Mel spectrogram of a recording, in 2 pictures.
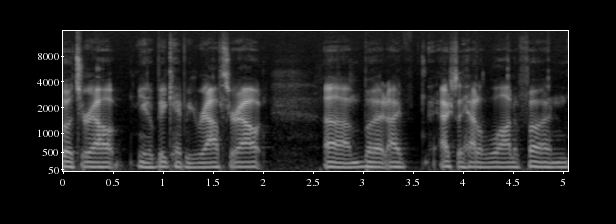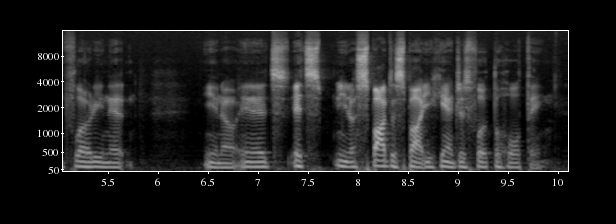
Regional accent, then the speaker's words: Winters, California, United States; I grew up in a little town called Winters, California

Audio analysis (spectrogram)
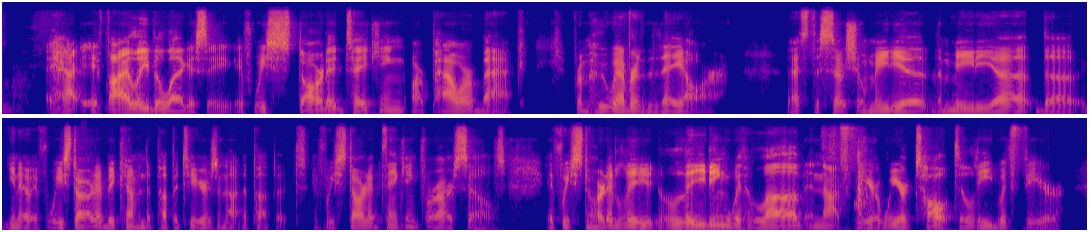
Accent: the South, United States; accent: Southern; my Southern accent

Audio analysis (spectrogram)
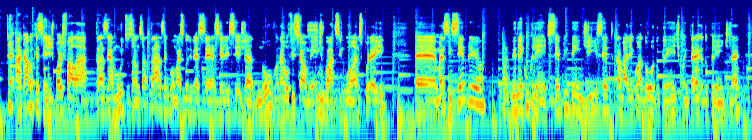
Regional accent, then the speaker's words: Minas Gerais, Brazil; Como bom mineiro

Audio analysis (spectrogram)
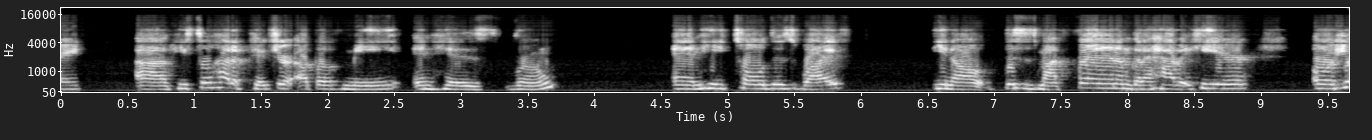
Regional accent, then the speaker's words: the South, United States; I'm a Southern woman

